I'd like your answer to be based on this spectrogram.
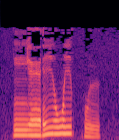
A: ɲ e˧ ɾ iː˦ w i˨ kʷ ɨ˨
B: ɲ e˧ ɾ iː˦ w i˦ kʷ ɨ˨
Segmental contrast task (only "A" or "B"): B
